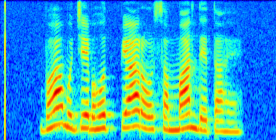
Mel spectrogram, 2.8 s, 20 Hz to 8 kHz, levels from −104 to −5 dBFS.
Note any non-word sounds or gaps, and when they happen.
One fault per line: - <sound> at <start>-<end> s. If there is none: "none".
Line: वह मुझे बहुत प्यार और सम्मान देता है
none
